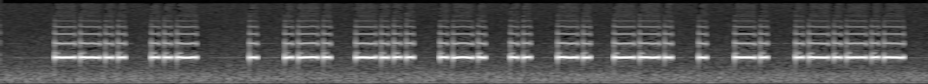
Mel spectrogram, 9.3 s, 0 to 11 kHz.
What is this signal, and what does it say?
Morse code, heard as a keyed tone, about 19 wpm, spaced as for 16 wpm, 1020 Hz. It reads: ZU ERBRINGEN.
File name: repos / Morsekurs / DJ4UF Morsen26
